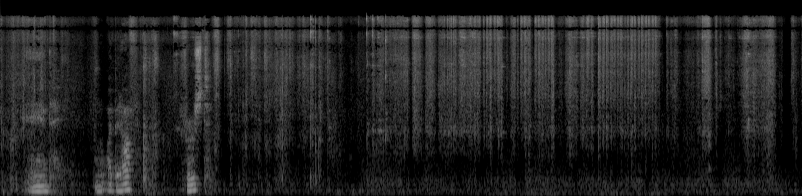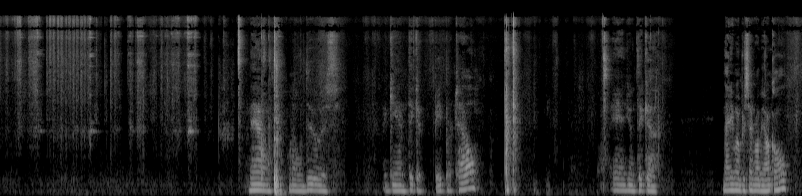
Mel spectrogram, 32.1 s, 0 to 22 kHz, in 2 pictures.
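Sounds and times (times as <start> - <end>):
paper towel rubbing metal: 7.3 - 19.8.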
